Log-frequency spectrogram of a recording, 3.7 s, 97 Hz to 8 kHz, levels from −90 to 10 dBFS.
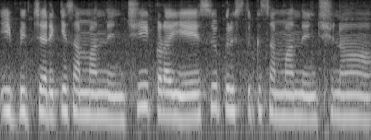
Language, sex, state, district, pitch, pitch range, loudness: Telugu, female, Andhra Pradesh, Srikakulam, 215 Hz, 200-240 Hz, -15 LUFS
